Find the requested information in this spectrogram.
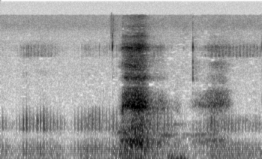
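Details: Pet cat Persyk, relaxed indoors on its final day of medicine, purring softly in a low pulsing rumble, broken midway by a brief louder breathy burst before the gentle purr resumes.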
